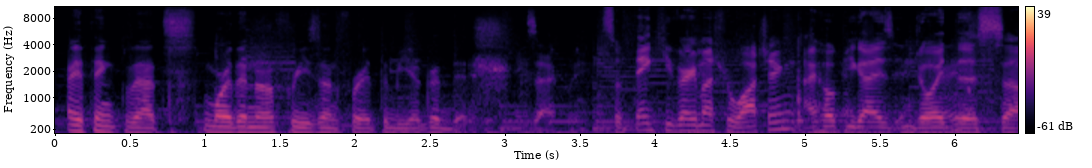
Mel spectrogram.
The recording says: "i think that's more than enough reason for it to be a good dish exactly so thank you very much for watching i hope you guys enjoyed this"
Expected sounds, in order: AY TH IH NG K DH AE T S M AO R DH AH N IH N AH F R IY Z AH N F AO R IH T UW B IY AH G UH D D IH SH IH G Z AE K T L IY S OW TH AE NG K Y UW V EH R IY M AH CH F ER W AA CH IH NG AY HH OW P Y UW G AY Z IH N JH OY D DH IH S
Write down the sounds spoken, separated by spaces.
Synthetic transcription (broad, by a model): AY TH IH NG K DH AE T S M AO R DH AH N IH N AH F R IY Z AH N F AO R IH T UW B IY AH G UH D D IH SH IH G Z AE K T L IY S OW TH AE NG K Y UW V EH R IY M AH CH F ER W AA CH IH NG AY HH OW P Y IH G AY Z IH N JH OY D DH IH S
